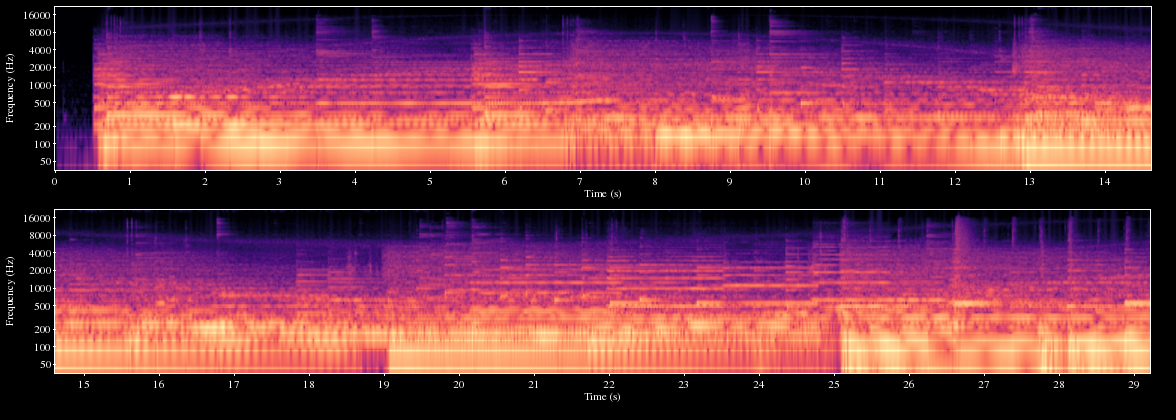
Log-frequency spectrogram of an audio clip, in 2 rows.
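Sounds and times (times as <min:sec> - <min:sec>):
dreamy piano music: 0:00.5 - 0:29.2.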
